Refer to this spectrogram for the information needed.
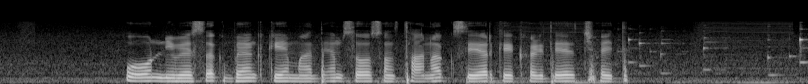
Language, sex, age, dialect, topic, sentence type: Maithili, male, 25-30, Southern/Standard, banking, statement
